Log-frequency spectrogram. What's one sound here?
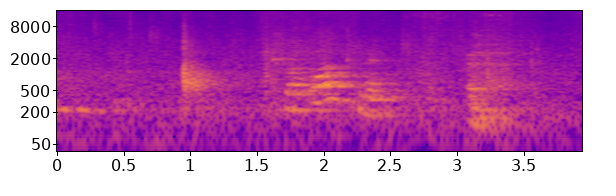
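A woman talks quietly.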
